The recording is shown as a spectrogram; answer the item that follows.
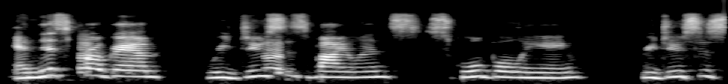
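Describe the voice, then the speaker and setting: At a moderate pace, a woman with a fairly high pitch and fairly even intonation speaks in an ordinary speaking voice. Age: 60s. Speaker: suicide prevention advocate. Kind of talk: interview.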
